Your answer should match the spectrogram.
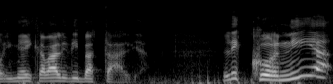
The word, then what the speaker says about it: leccornia: vocabolario e andate a cercare la parola leccornia voi vedete che c'è un bell'accento tonico sulla i edile o edile edil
